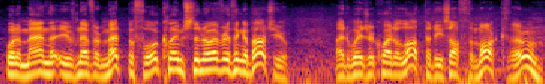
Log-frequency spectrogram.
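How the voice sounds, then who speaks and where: Man acting a wry, pompous gentleman detective. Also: a little high, lively intonation, fast, slight background noise, close to an everyday voice. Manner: dry, pompous, precise wording. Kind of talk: radio drama acting.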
